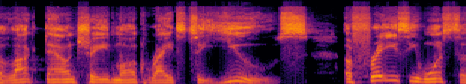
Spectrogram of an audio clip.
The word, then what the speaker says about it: YEWS: It's called I'm spelling it out, YEWS, which sounds like use, not like use guys, hey, use guys, no.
